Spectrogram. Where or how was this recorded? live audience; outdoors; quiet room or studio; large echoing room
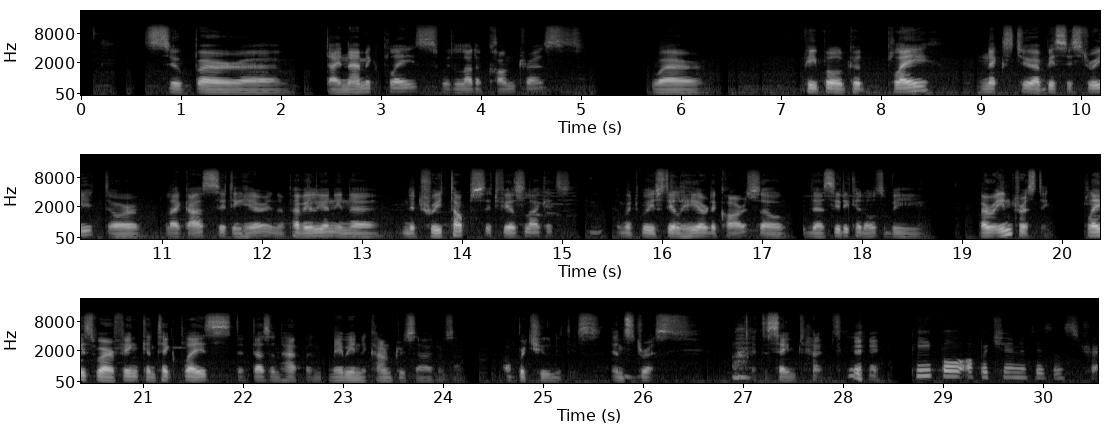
outdoors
